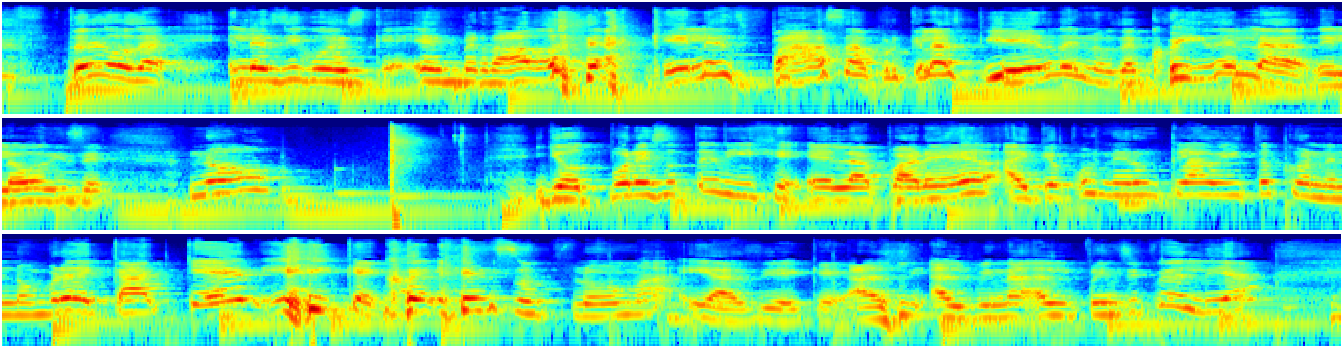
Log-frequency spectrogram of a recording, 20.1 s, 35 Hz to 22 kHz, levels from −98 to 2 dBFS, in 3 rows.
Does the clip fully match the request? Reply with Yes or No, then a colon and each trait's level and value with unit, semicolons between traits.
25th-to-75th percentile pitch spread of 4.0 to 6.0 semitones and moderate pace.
Yes: wide, 5.6 semitones; average, 175 wpm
